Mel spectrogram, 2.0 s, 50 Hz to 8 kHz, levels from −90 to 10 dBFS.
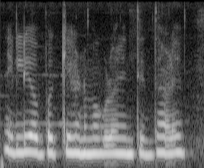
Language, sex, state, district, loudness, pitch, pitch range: Kannada, female, Karnataka, Bidar, -12 LUFS, 235 Hz, 230-245 Hz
